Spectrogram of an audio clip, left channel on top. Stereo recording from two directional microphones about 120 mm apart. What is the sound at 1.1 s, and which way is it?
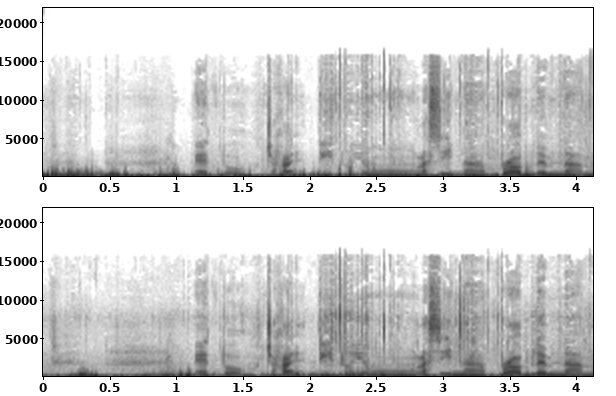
Speech, 30° left (ahead or behind).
